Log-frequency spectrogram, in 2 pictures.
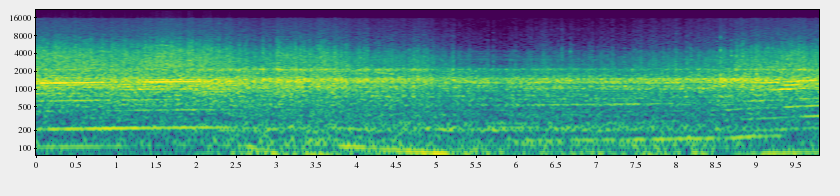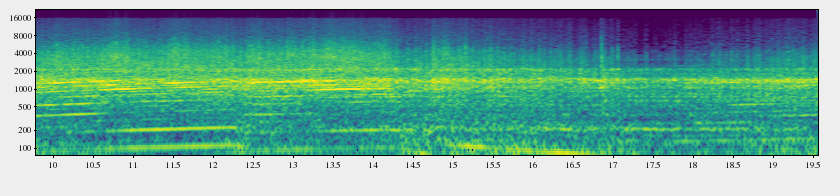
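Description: Formula Mazda race car's two-rotor Mazda rotary engine heard from the cockpit under hard acceleration, revs climbing and dropping back with each gear change over rushing wind noise. The throttle lifts briefly about five seconds in and again near the end.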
